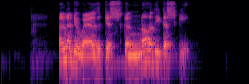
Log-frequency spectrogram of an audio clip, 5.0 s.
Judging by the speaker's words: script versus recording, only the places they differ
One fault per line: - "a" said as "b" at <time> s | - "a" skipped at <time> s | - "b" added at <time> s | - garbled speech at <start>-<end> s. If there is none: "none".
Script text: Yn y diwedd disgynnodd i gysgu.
none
